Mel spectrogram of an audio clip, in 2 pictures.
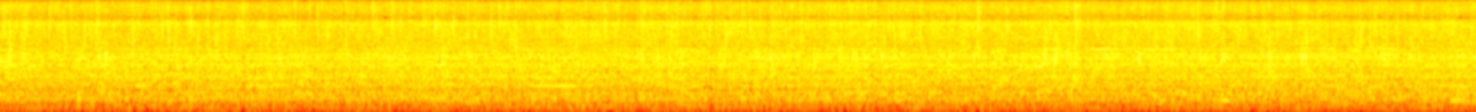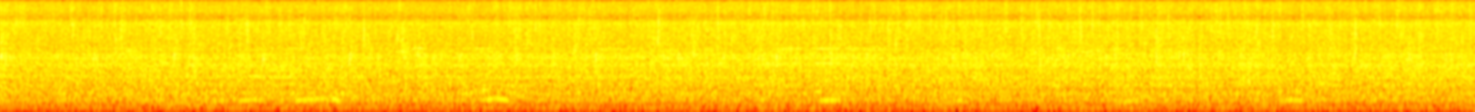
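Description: Heavy rain pouring steadily onto a paved road and wet ground: a dense, even hiss with a fine crackle of individual drops.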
